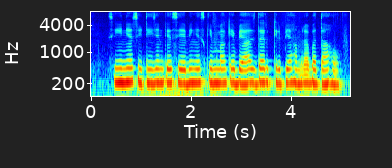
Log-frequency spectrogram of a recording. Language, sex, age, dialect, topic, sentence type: Magahi, female, 31-35, Southern, banking, statement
